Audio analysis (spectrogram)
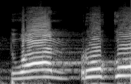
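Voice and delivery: loud call close to the ear. Retold or imitated. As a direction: raise the voice right at his ear. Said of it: "Belum kedengeran juga".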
